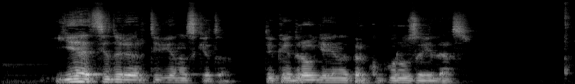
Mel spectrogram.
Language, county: Lithuanian, Vilnius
